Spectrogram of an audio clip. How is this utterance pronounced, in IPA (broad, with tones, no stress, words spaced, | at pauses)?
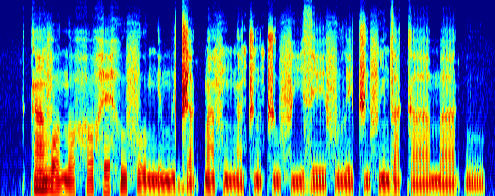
kã˦vɔ˨nɔ˧ hɔ˦hɛ˦hu˦ foː˨ŋe˧mɨ˨d͡ʒa˨˦ k͡pã˧fũ˨ŋã˨ t͡ʃũ˨t͡ʃu˨ fiː˨zeː˨fu˧le˨ t͡ʃɨ˨fĩ˦da˨ kaː˧ maː˦k͡pu˨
